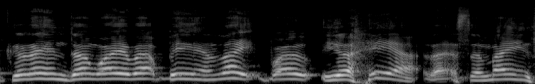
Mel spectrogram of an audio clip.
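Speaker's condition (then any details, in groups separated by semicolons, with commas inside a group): ALS; speech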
